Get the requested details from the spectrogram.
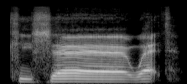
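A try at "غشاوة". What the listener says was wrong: Not wet because this turns into a hamza if you stop. A hamza. A ha if you stop. A ha with the sukoon. It turns to a ha with the sukoon.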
